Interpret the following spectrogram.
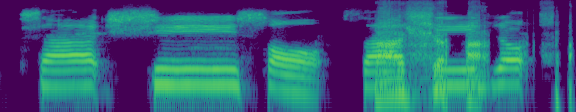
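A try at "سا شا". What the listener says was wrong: Bukan sasi. Sasha. Dibacanya si mulu. Sasha.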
